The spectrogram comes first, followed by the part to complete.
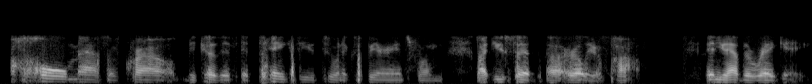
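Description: A man's voice: on the low side, gravelly, no room sound. A man chatting casually and effusively as a guest caller, repeating himself like a hype man. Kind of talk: casual promotional chat. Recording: tinny phone line.

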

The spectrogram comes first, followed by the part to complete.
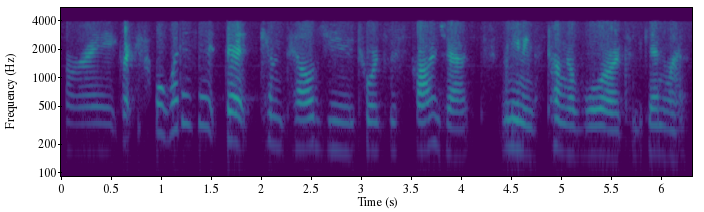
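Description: A woman host with a slight head cold, speaking in a measured, polite way as she introduces a guest and interviews him. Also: fairly low pitch. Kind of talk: reading an introduction, then interviewing. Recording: narrow phone-line audio.

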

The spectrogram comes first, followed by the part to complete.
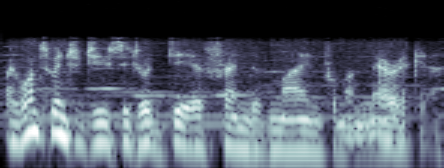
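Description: A man playing a courtly, resolute time-travelling gentleman in a radio play, with formal, emphatic speech. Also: low voice, expressive, quick pace, gravelly, phone-quality sound, music in the background. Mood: courteous, effusive.

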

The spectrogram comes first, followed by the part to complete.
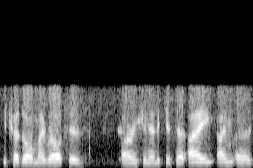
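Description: A man's voice: a little high, flat delivery, a little fast, no echo. A man in his fifties from New York, hosting a casual discussion and talking earnestly, often searching for his words. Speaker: host. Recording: tinny phone-like line with faint noise.

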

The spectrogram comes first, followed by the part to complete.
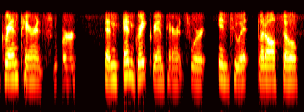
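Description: A woman's voice: fairly low pitch, steady tone, normal speed, no echo. A middle-aged woman from Connecticut, a guest on a talk show, chatting casually and laughing often. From Connecticut, New England. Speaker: guest, former baseball team executive. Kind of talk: casual conversational interview. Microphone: phone call. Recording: tinny phone line, dry.

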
